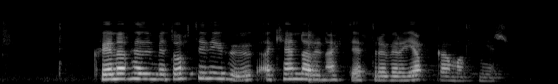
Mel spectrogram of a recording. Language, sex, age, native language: Icelandic, female, 50-59, Icelandic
